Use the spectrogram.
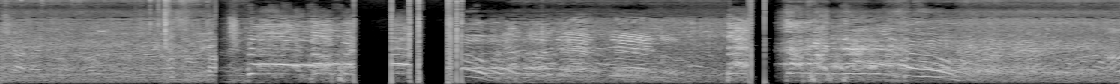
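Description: Large rally crowd at a stadium answers slogans in loud, surging bursts of massed voices, a dense babble broken by brief dropouts, with a leader's amplified chants cutting through.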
